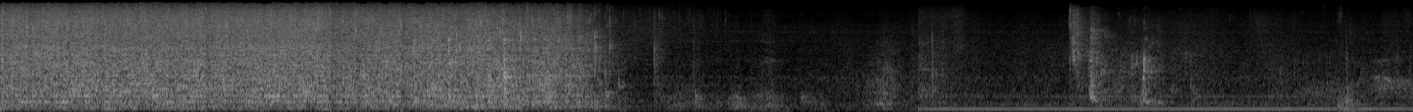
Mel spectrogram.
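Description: Bathtub filling from a tap, a steady loud rush of water that stops about halfway through. After it, a low steady hum and a few faint knocks.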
